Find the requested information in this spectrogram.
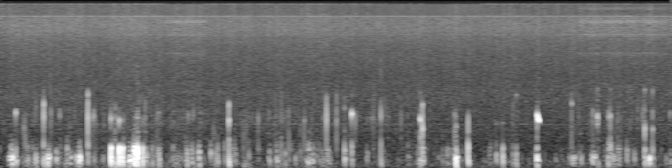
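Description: Quiet gurgling and bubbling rumbles in irregular bursts; ordinary stomach growling from gas and fluid moving through the gut.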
